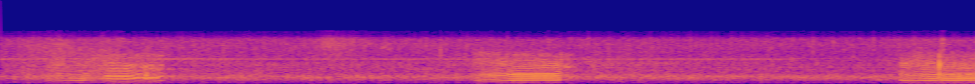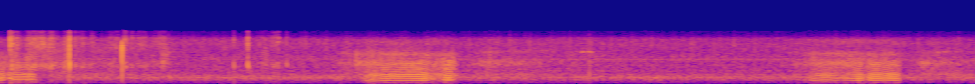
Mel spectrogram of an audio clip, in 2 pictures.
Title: Dog Snoring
